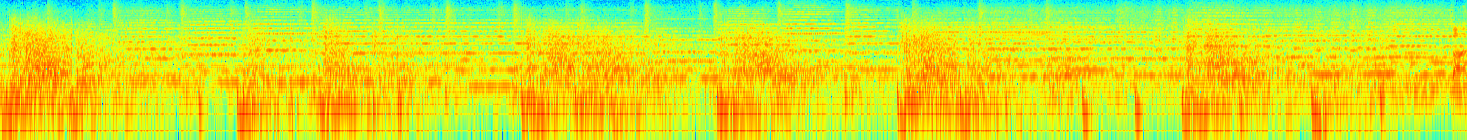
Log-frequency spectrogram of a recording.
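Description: World War One artillery fire: heavy booms repeat roughly every two seconds, each one loud, deep and rolling, with crashes and rumble between the shots.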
